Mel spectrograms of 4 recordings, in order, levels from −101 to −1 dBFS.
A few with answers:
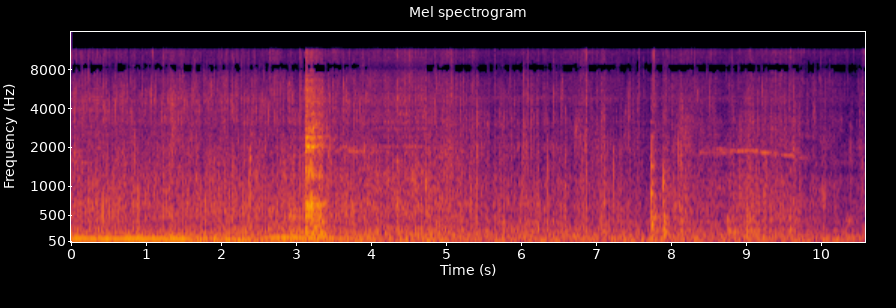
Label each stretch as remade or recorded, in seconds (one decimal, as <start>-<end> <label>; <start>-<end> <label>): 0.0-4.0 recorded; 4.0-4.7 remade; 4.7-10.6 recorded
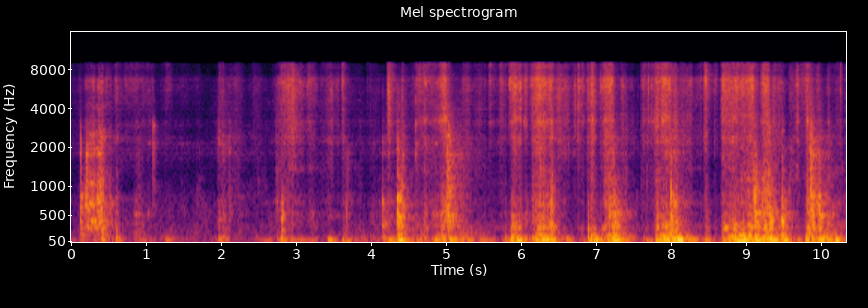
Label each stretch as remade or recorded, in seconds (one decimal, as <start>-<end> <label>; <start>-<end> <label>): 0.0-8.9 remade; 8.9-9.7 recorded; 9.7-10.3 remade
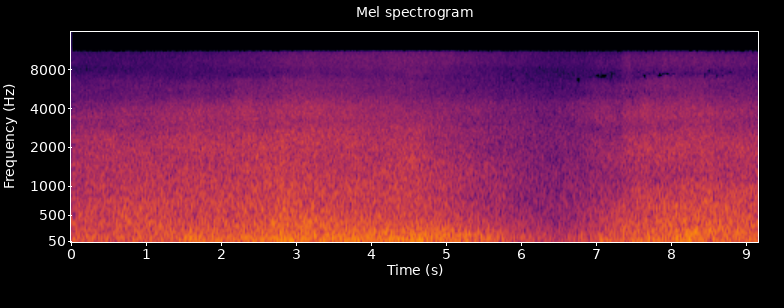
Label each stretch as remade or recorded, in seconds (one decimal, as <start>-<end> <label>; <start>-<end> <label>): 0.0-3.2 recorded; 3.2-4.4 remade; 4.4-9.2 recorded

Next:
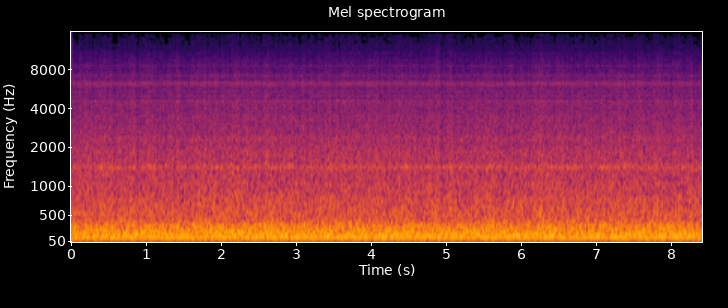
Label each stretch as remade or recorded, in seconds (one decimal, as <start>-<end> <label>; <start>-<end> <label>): 0.0-8.4 recorded

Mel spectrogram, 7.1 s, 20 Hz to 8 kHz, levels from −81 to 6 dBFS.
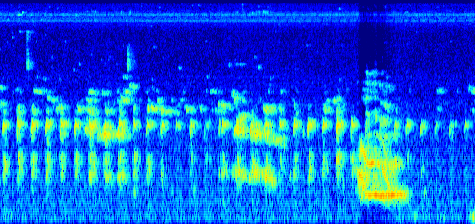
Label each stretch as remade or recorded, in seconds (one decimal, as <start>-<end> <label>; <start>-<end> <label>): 0.0-1.4 recorded; 1.4-2.1 remade; 2.1-3.3 recorded; 3.3-6.1 remade; 6.1-7.1 recorded

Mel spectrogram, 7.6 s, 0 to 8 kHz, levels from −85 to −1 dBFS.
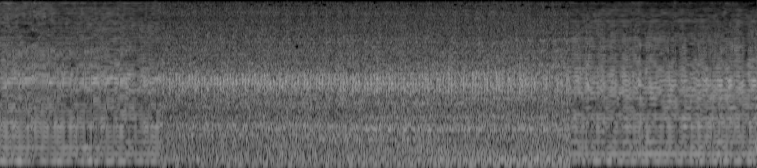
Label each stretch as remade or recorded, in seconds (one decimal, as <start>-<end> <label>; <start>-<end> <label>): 0.0-1.6 remade; 1.6-5.7 recorded; 5.7-7.6 remade

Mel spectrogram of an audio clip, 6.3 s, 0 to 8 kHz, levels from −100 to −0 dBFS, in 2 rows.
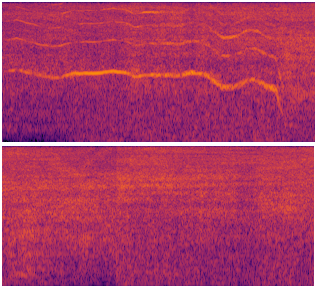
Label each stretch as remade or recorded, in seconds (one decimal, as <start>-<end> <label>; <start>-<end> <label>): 0.0-1.5 recorded; 1.5-5.3 remade; 5.3-6.3 recorded

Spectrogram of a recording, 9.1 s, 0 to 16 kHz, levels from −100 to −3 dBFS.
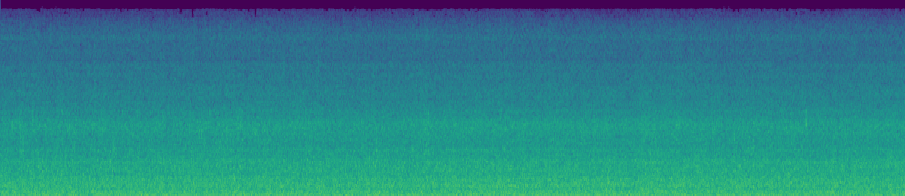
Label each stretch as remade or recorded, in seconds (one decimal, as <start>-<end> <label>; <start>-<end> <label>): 0.0-5.1 recorded; 5.1-7.0 remade; 7.0-8.2 recorded; 8.2-9.1 remade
